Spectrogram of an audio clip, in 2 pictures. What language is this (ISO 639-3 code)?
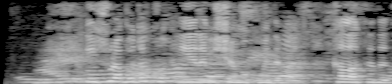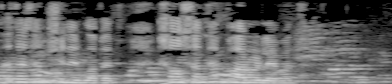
kat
